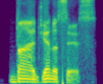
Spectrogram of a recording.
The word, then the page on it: diagenesis: British English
